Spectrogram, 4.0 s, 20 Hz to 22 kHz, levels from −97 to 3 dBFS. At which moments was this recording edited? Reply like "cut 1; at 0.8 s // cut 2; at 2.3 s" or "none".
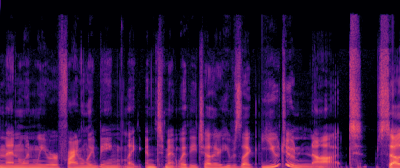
cut 1; at 2.6 s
